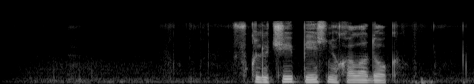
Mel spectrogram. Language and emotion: Russian, neutral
